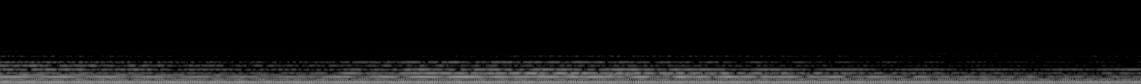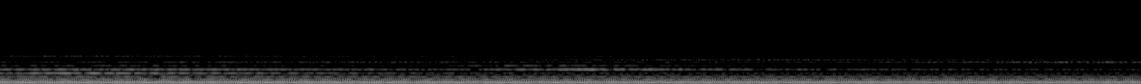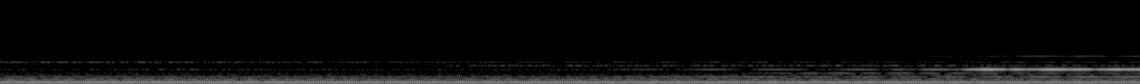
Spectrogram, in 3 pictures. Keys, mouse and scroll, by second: 0.9 shift+middle click, 1.6 middle click, 4.2 middle click, 4.9 alt+click, 6.4 click, 7.5 alt+click, 8.2 middle click, 10.5 shift+s, 16.5 middle click, 17.8 shift+a, 20.3 s, 25.1 s, 29.3 click, 30.8 click.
